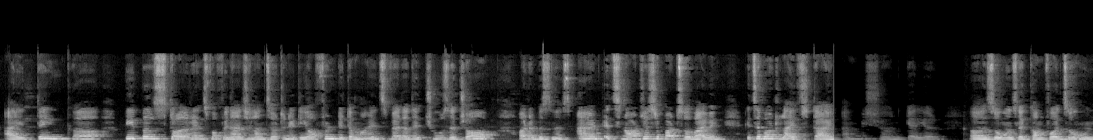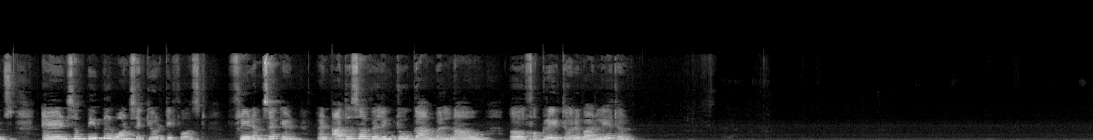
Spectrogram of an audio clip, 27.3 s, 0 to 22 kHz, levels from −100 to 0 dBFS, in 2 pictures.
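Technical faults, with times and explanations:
10.42 to 12.05 s, one channel inverted: the speech suddenly drops by about 24 dB and turns faint. One stereo side has likely flipped polarity. The shared centre content cancels in the mono sum. Only the small difference between channels remains.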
